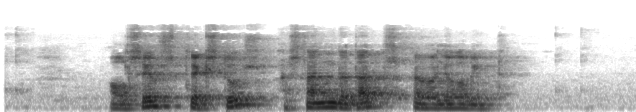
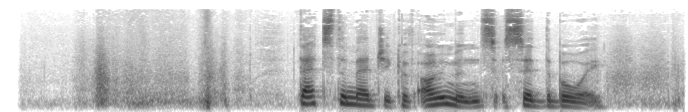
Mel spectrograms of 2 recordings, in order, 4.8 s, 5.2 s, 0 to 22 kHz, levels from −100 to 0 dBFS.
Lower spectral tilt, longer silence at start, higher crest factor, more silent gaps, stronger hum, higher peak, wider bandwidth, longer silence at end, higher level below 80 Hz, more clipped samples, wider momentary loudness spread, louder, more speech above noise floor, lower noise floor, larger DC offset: about the same, -5.5 dB/octave vs -4.5 dB/octave; first, 0.85 s vs 0.7 s; about the same, 20 dB vs 20 dB; neither; neither; first, 0 dBFS vs -10 dBFS; second, 9.8 kHz vs 16 kHz; first, 1 s vs 0.05 s; first, -46 dBFS vs -80 dBFS; neither; second, 11 LU vs 23 LU; first, -19 LUFS vs -26 LUFS; first, 44 dB vs 34 dB; about the same, -63 dBFS vs -60 dBFS; neither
